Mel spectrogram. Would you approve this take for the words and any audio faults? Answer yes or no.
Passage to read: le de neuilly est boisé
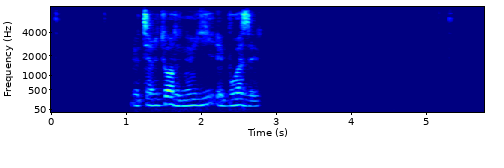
no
